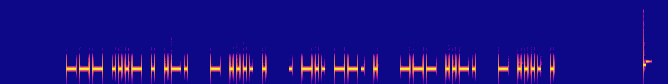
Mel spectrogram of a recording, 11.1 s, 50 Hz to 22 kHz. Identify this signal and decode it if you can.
Morse code, heard as a keyed tone, about 22 wpm, 700 Hz. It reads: OVER THE EDGE OF THE
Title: Sets of 5 Words Encore2 22wpm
